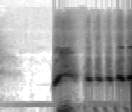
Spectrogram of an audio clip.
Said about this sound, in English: Are you whistling as you walk?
